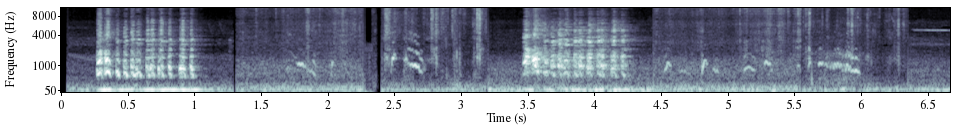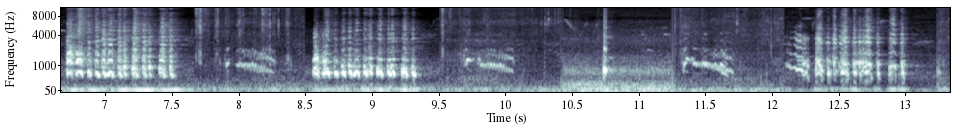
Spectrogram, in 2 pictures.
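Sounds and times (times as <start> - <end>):
wild turkey calls in the USA: 0.2 - 1.1, 3.5 - 6.0, 6.7 - 13.3.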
